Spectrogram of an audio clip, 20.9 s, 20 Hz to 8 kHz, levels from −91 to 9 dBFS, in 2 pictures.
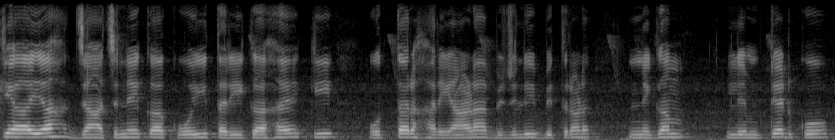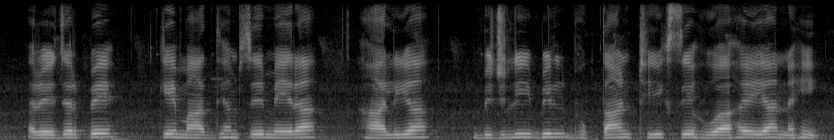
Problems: constant background noise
